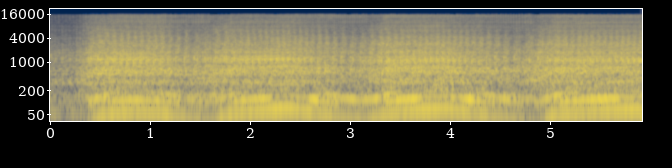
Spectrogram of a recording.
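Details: Volkswagen Amarok 2.0 diesel brought in for a strange noise, oil pressure checked at idle: loud idle with rough uneven clatter and slow low throb beneath, pointing to a knock deep in the bottom end.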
